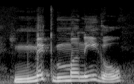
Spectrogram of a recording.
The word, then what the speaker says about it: McMoneagle: McMonigle. McMonigle. That's a fake name. I've heard that name before. Actually. Joseph McMonigle. It's spelled McMoneagle.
